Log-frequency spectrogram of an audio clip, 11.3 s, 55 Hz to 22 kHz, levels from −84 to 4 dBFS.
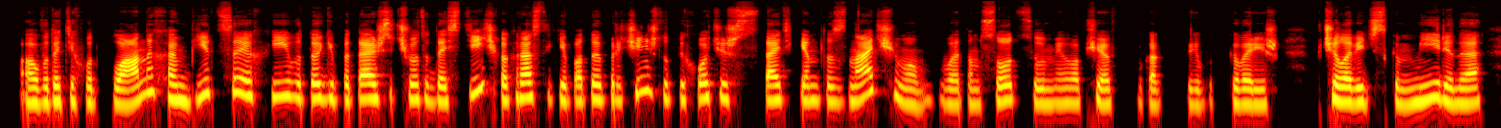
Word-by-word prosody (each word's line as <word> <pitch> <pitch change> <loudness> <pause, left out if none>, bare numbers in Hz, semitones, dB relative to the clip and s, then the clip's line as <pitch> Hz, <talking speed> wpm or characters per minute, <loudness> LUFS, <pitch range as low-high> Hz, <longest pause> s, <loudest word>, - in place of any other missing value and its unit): а, 180 0 +2
вот 185 +1 -3
этих 195 0 -2
вот 185 - -1
планах, 225 - +4
амбициях, 250 +6 +1
и 240 +1 +1
в 240 - -3
итоге 220 0 +1
пытаешься 215 +2 +3
чего-то 215 -1 -1
достичь 235 - 0
как 205 0 0
раз-таки 230 -2 +2
по 195 0 -2
той 210 +1 +1
причине, 220 +10 -2
что 290 -8 -5
ты 215 0 -7
хочешь 220 0 -2
стать 205 0 0
кем-то 200 -1 -1
значимым 195 - +1
в 175 - -10
этом 170 0 -4
социуме 180 -2 -2
вообще, 180 -1 -1 0.2
в, - - -17
как 165 -1 -2 0.2
ты 170 - -6
вот 160 - -19
говоришь, 170 -1 0 0.3
в - - -26
человеческом 185 -3 +3
мире, 200 0 +1
да, 180 +1 +1
200 Hz, 190 wpm, -21 LUFS, 180-220 Hz, 0.3 s, планах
